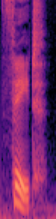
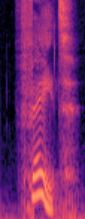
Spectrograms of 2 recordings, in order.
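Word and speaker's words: fête: So originally I thought it was fete. Because I thought I had never seen it. Uh-huh. In game, somewhere, I heard it pronounced feet. – Okay, so that's in Google, it says it's pronounced F E with a little the little triangle above it, whatever that symbol is called. – Yep. – Here's what it sounds like.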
